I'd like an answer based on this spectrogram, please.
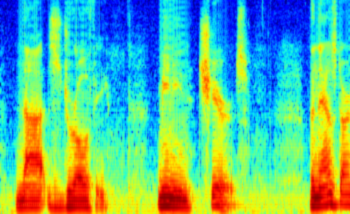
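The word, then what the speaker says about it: на здоровье: a search is that nostrovia is an english mispronunciation of the russian word nazdrovi meaning cheers the nazdar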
